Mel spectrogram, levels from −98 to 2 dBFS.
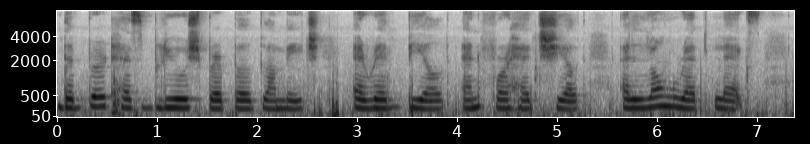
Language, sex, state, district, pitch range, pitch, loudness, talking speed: English, female, Nagaland, Kohima, 190-205 Hz, 200 Hz, -15 LUFS, 140 wpm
